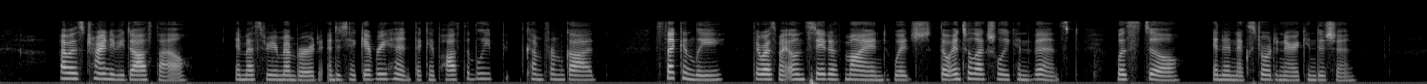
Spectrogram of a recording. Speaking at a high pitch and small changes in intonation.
Yes: high, 220 Hz; narrow, 2.1 semitones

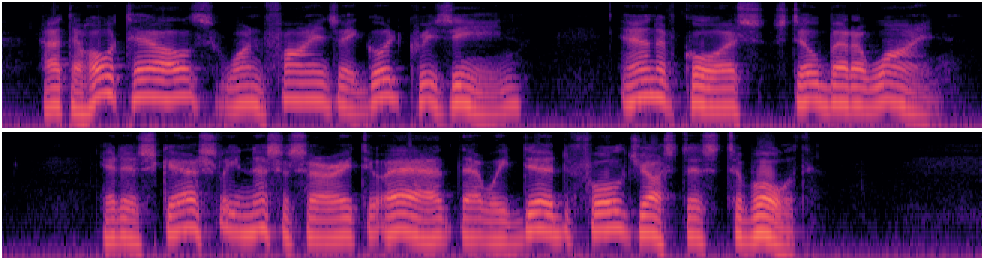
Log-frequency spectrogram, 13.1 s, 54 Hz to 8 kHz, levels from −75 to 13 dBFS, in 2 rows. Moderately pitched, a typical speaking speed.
No: medium, 145 Hz; slow, 125 wpm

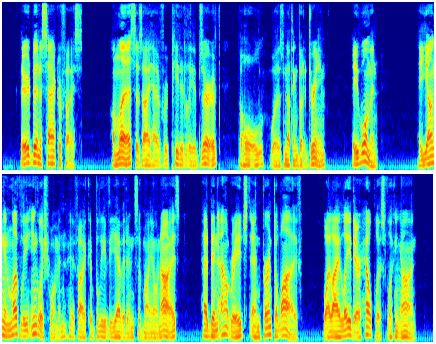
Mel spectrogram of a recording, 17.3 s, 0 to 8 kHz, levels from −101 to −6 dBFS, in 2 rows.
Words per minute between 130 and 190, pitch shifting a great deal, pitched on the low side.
No: average, 165 wpm; average, 4.1 semitones; very low, 95 Hz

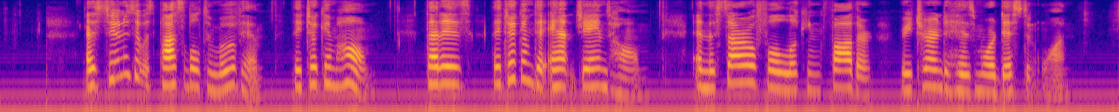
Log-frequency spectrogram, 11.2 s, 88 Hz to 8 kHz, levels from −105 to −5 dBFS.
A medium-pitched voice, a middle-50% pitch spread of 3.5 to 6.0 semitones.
No: high, 245 Hz; average, 4.6 semitones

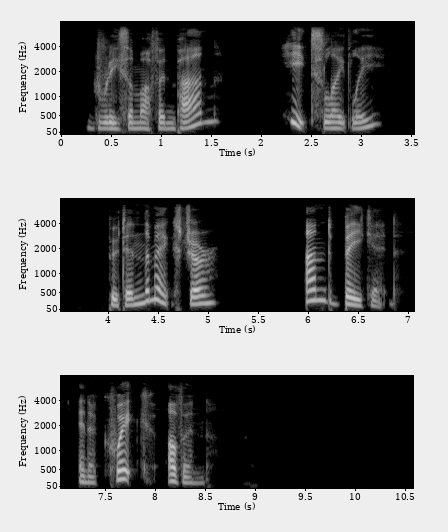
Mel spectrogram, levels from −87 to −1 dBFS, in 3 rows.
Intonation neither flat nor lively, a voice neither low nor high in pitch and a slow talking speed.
No: wide, 7.7 semitones; medium, 175 Hz; slow, 75 wpm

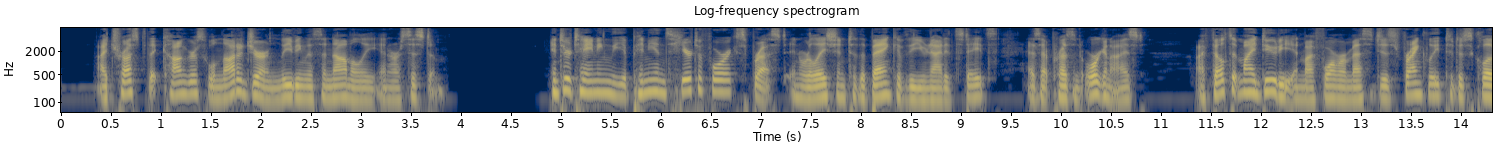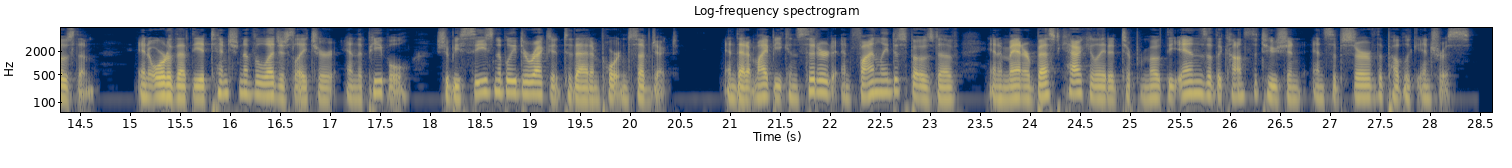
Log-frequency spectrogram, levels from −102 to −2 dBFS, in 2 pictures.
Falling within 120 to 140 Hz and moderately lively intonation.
Yes: low, 135 Hz; average, 4.7 semitones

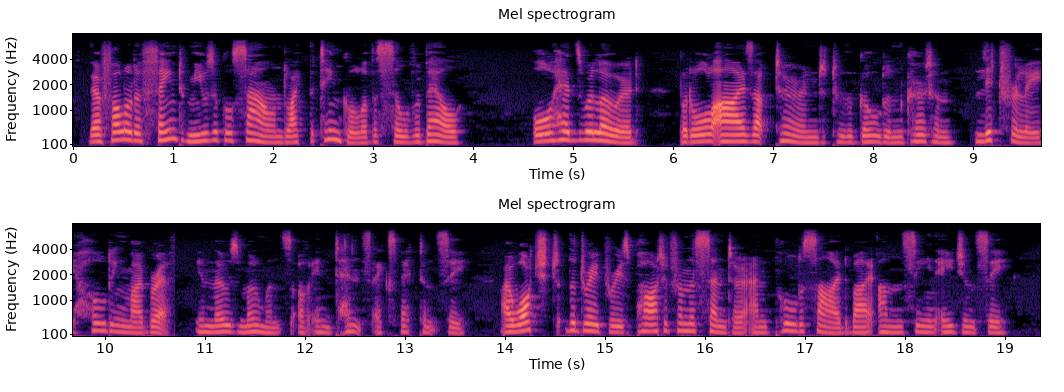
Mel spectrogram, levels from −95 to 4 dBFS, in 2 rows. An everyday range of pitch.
Yes: average, 3.7 semitones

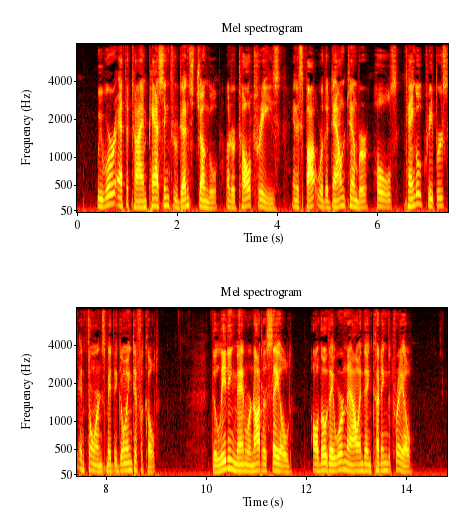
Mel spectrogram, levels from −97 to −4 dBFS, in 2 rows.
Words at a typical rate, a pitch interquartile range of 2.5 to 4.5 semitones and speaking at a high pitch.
No: average, 175 wpm; average, 2.9 semitones; low, 120 Hz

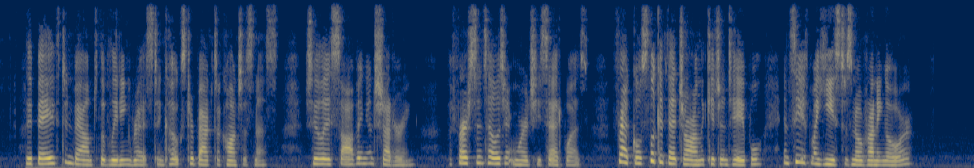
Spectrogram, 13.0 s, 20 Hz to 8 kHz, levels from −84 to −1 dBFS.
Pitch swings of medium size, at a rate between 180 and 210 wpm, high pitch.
Yes: average, 4.1 semitones; average, 200 wpm; high, 225 Hz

